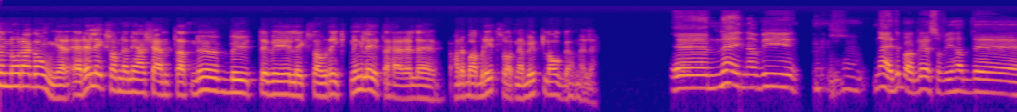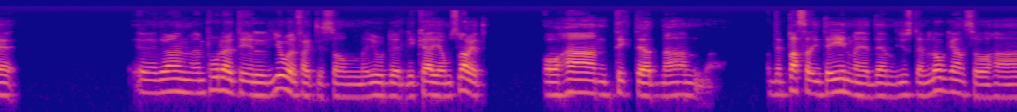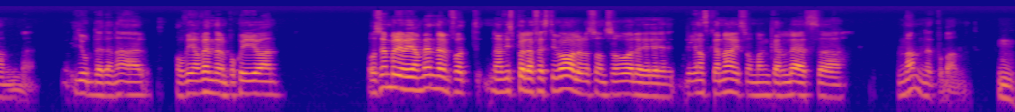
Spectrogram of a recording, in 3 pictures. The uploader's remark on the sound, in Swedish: samtalar på Zoom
